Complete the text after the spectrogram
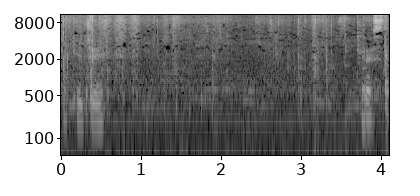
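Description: A paper packet rustles as it is shaken.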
